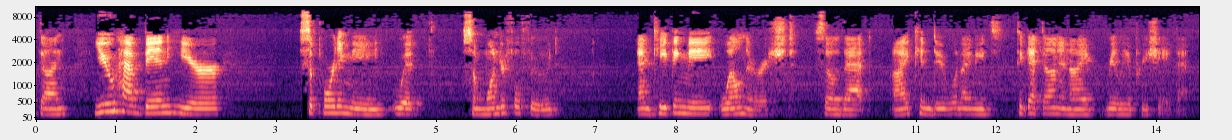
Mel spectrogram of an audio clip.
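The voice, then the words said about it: Choked-up, near-tearful voice. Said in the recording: “Are you going to cry? ... I'm getting choked up.”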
